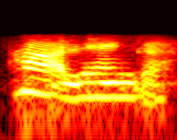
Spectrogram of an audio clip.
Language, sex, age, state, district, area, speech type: Kannada, female, 30-45, Karnataka, Uttara Kannada, rural, conversation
